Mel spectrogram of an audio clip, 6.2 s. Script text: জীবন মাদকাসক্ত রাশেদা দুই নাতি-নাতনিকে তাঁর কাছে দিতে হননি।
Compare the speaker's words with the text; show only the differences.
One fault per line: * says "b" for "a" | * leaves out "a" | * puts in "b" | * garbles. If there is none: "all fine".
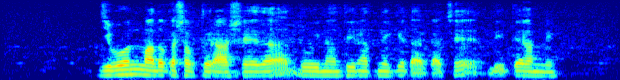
all fine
